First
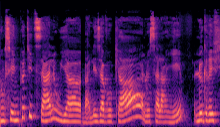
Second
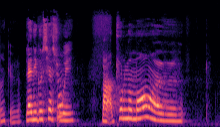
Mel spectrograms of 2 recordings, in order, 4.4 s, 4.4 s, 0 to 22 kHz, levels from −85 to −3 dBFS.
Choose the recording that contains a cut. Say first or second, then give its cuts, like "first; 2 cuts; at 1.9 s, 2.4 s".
first; 2 cuts; at 1.6 s, 2.9 s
